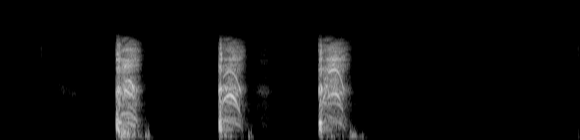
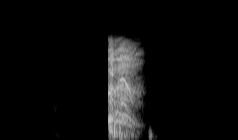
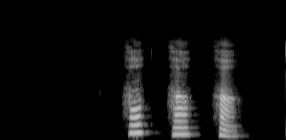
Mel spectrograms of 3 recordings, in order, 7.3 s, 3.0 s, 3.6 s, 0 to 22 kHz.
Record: three_cough_length: 7.3 s
three_cough_amplitude: 32767
three_cough_signal_mean_std_ratio: 0.28
cough_length: 3.0 s
cough_amplitude: 30916
cough_signal_mean_std_ratio: 0.27
exhalation_length: 3.6 s
exhalation_amplitude: 26695
exhalation_signal_mean_std_ratio: 0.3
survey_phase: beta (2021-08-13 to 2022-03-07)
age: 65+
gender: Female
wearing_mask: 'No'
symptom_none: true
smoker_status: Ex-smoker
respiratory_condition_asthma: false
respiratory_condition_other: false
recruitment_source: REACT
submission_delay: 1 day
covid_test_result: Negative
covid_test_method: RT-qPCR
influenza_a_test_result: Negative
influenza_b_test_result: Negative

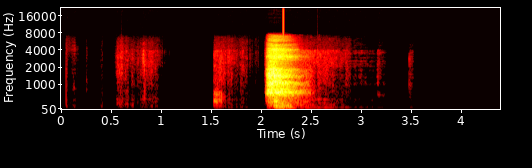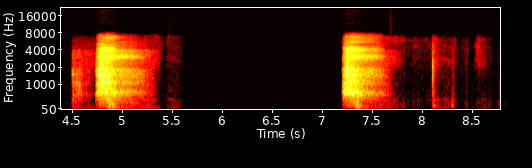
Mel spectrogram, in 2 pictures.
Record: exhalation_length: 8.8 s
exhalation_amplitude: 28540
exhalation_signal_mean_std_ratio: 0.23
survey_phase: beta (2021-08-13 to 2022-03-07)
age: 65+
gender: Female
wearing_mask: 'No'
symptom_none: true
smoker_status: Ex-smoker
respiratory_condition_asthma: false
respiratory_condition_other: false
recruitment_source: REACT
submission_delay: 0 days
covid_test_result: Negative
covid_test_method: RT-qPCR
influenza_a_test_result: Negative
influenza_b_test_result: Negative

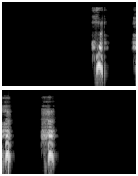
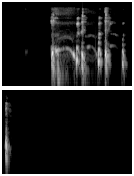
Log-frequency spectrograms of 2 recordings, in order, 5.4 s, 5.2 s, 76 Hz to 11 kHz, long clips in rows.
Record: exhalation_length: 5.4 s
exhalation_amplitude: 27873
exhalation_signal_mean_std_ratio: 0.24
cough_length: 5.2 s
cough_amplitude: 28041
cough_signal_mean_std_ratio: 0.23
survey_phase: beta (2021-08-13 to 2022-03-07)
age: 45-64
gender: Female
wearing_mask: 'No'
symptom_cough_any: true
symptom_runny_or_blocked_nose: true
symptom_fatigue: true
symptom_change_to_sense_of_smell_or_taste: true
symptom_loss_of_taste: true
symptom_onset: 3 days
smoker_status: Never smoked
respiratory_condition_asthma: true
respiratory_condition_other: false
recruitment_source: Test and Trace
submission_delay: 2 days
covid_test_result: Positive
covid_test_method: RT-qPCR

